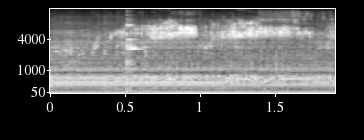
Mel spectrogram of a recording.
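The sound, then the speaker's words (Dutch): Coffee being poured in Nijmegen, a steady splashing hiss of liquid that swells and ebbs over about two seconds, with no one speaking. “Eh, de koffie is ingeschonken.”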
